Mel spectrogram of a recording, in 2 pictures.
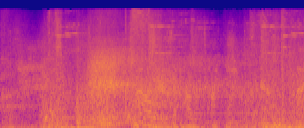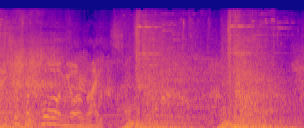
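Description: Magic spells and sword strikes clash and burst in a battle.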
